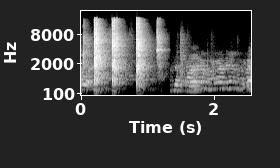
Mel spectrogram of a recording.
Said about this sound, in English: These Texas cops are running through active shooter scenarios in a vacant building near Dallas. They're firing simulated ammunition, trying to find and stop the killer, even as wounded role players cry for help.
